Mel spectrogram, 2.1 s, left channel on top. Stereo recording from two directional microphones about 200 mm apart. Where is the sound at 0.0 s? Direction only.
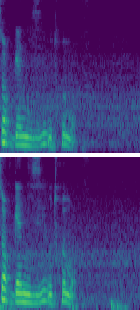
60° right (ahead or behind).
